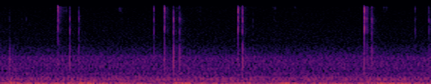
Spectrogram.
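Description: Long nails tap a small black plastic Xbox battery pack on its side and end, giving slow, sharp, bright clicking taps in small clusters. The clicks are short with no ring, over a steady low background rumble.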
